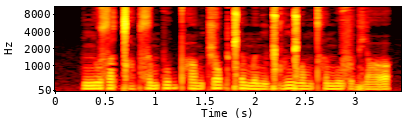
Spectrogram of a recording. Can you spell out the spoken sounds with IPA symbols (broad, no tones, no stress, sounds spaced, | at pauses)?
ɲ u s ɑ ɡ͡ǀ ɑ b s ə m p u b pʰ ɑ m t͡ʃ ɔ b ǁ ɘ m ɘ m ɡ͡ǁ u ŋ͡ǁ ɔ m tʰ ə m u f ɘ b j ɑ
